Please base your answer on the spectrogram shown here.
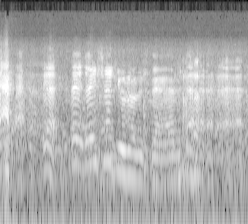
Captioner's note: laughing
